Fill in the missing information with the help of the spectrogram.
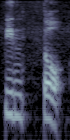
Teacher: Do you hear the glottal stop when I say pinto? Pinto. So it's not pinto.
